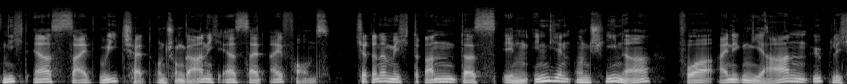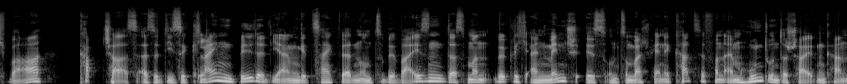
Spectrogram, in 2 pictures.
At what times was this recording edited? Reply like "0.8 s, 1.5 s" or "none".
none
